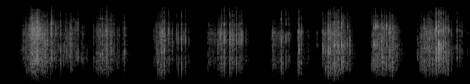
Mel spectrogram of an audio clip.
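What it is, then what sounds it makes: Plastic pill bottle with tablets. A white plastic Advil bottle with pills inside is shaken and handled by fingers with nails. The result is about eight short bursts of bright, high, dry rattling and crunching, each separated by brief silences.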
